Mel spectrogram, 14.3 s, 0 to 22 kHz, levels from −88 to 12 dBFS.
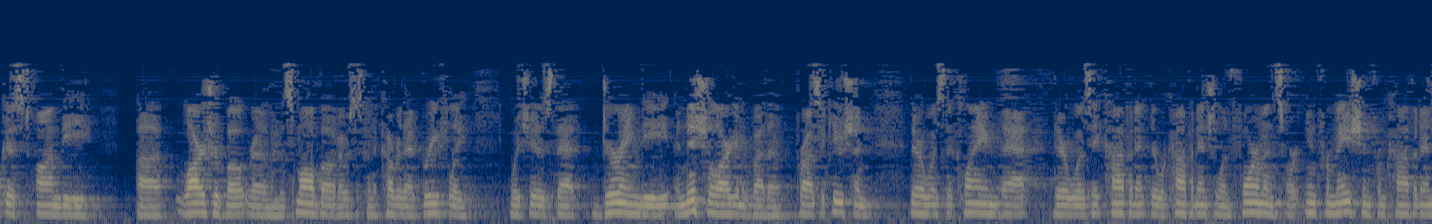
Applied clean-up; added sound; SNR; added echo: neural separator model SepFormer DNS4.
